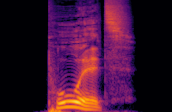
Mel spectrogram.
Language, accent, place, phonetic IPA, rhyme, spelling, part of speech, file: German, Germany, Berlin, [poːls], -oːls, Pols, noun, De-Pols.ogg
- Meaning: genitive singular of Pol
